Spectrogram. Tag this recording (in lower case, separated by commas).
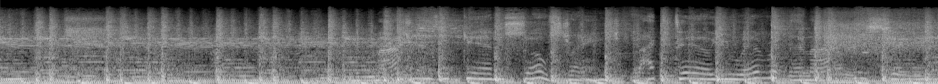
funk, music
